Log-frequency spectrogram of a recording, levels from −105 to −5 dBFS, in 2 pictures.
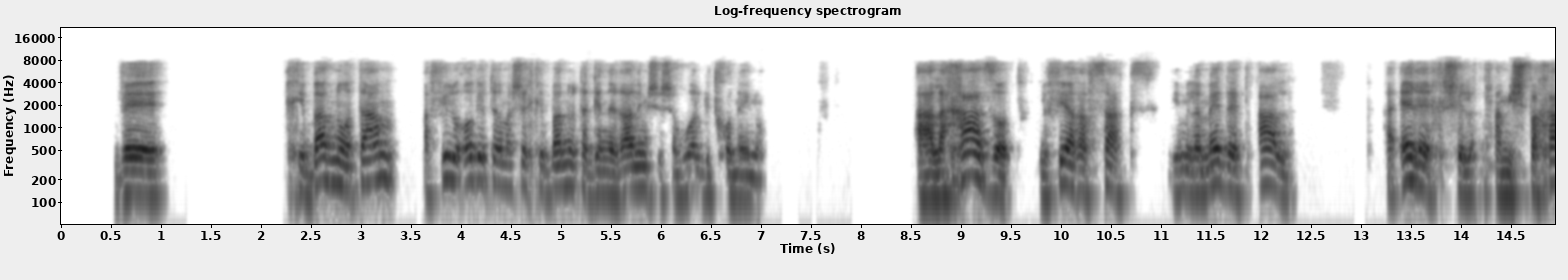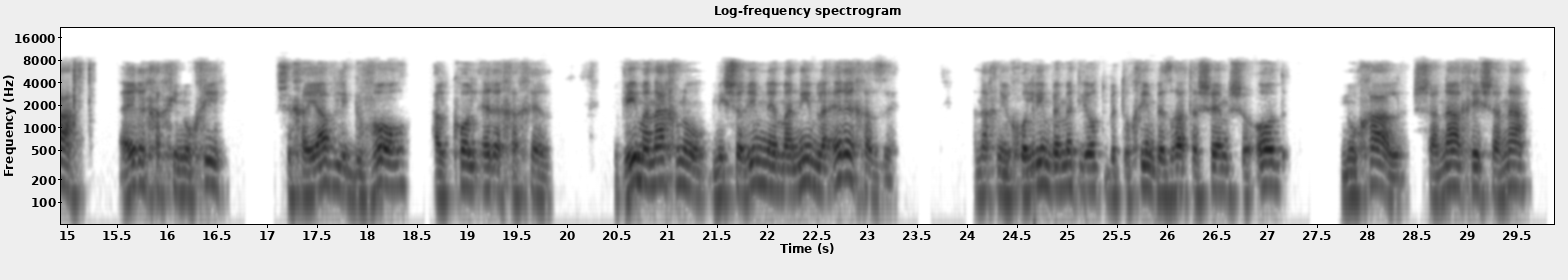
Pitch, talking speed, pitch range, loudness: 155 Hz, 100 wpm, 135-190 Hz, -27 LUFS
